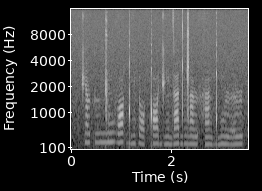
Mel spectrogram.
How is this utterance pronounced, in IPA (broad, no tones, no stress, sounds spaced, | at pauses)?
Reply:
t͡ʃ ã ɹ k ɯː ŋ͡ǁ ũ v ɒ ɡ͡ǃ ẽ ɗ ɔ ǃ ɒː d͡ʒ ẽ d a d ŋ͡ǁ ã ɹ h ã ɡ͡ǃ ũ ɹ ə ɹ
